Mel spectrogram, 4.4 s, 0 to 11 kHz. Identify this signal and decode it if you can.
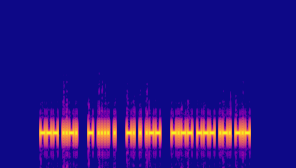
Morse code, heard as a keyed tone, about 62 wpm, 700 Hz. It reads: OF THE NEW YORK
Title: Speed-Racing - Sets of 4 Words 50wpm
